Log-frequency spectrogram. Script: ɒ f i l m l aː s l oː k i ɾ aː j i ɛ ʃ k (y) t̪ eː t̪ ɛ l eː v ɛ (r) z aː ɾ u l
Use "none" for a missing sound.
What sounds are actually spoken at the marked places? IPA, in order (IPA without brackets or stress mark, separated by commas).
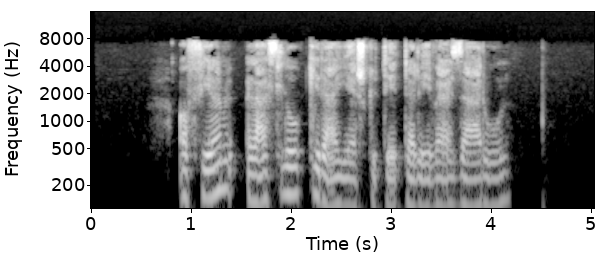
y, l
